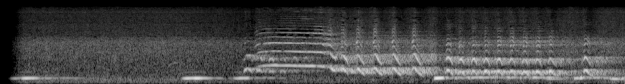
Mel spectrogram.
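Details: A siamang at Safari Resort, Puncak, Bogor, gives a few low hoots, then breaks into a fast run of loud, wavering, rising barks.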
